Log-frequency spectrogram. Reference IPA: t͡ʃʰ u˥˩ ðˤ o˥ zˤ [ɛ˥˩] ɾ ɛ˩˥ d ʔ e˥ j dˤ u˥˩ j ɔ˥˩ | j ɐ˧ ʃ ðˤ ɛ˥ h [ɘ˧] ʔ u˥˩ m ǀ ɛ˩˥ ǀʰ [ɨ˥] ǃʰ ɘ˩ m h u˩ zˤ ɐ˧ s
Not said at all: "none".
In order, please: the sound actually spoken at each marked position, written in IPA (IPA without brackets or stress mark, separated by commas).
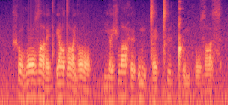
ɛ˥˩, ɘ˧, ɨ˥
